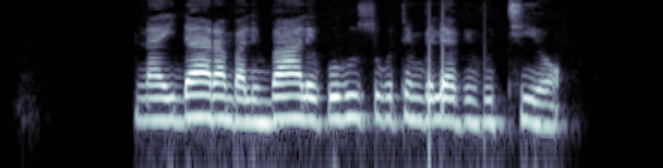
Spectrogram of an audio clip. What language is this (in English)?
Swahili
